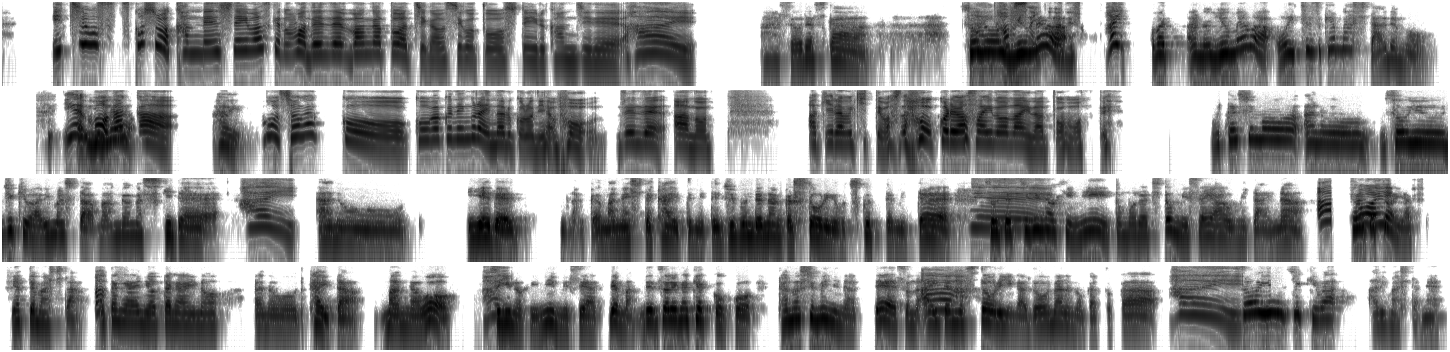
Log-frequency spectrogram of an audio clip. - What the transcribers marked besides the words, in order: laughing while speaking: "もう"; laughing while speaking: "もう"
- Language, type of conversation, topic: Japanese, unstructured, 子どもの頃に抱いていた夢は何で、今はどうなっていますか？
